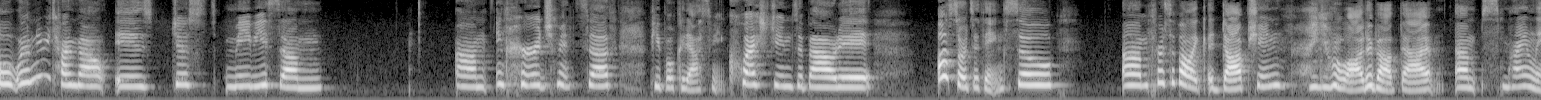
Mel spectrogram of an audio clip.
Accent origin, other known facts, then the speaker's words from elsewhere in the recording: Colorado, United States; also born or lived in Odessa, Texas; At the age of 5, my biological parents were divorced. So, my mom moved us up to Colorado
